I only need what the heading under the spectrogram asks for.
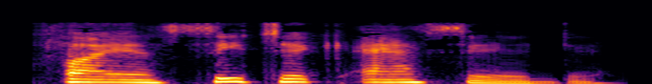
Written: thiacetic acid

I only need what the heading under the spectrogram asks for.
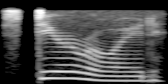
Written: steroid

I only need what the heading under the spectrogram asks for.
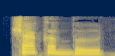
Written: chukka boot

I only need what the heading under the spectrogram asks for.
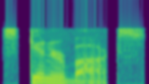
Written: Skinner box

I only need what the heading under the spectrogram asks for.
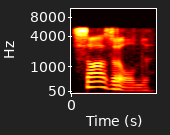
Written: sozzled

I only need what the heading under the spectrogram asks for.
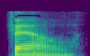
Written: fellness

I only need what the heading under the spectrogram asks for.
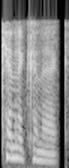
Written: kinnikinnick

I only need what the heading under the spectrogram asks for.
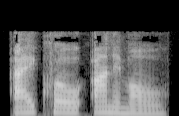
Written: aequo animo

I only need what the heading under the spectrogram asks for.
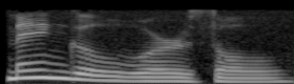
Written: mangel-wurzel

